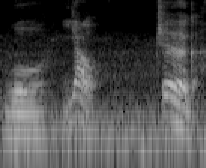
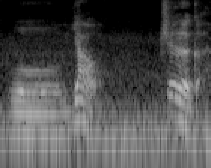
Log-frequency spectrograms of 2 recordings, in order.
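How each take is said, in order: Both takes have the same delivery.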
